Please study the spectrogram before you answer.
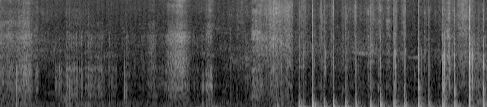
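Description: A white chalk stick is drawn and rubbed across a small, thin black chalkboard panel already covered in chalk writing and held close to the mic. Soft, dry scratching strokes come first, then a quick, uneven run of sharp, dull tapping scrapes with a heavy low thump and little brightness.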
